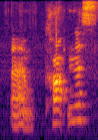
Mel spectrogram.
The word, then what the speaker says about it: cotinus: Okay, now I'm going to come in with this really pretty, this one is called a cotinus leaf.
